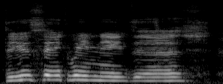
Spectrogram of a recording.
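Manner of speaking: slow, drawn-out question; slow talking. Retold or imitated. Mimicking Hawkwoman's slow, dawdling talk in the store. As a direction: stretch every word out slowly. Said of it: "slow walking and slow talking".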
